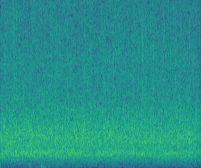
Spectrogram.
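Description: A steady, unbroken hissing drone, loud and even, that sits in the middle of the pitch range.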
